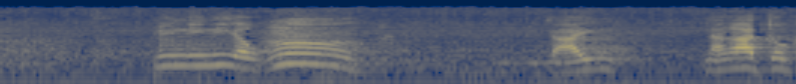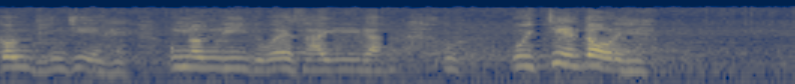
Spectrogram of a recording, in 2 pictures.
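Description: A man sings in a high, drawn-out operatic voice.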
